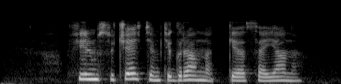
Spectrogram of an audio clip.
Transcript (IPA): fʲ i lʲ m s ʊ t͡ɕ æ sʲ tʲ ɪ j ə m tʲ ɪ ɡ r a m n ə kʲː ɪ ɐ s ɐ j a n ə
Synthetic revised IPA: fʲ i lʲ m s ʊ t͡ɕ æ sʲ tʲ ɪ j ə m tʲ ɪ ɡ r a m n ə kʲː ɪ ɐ s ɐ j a n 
